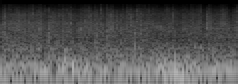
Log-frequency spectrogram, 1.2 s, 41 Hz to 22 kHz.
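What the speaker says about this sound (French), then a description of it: "quand ça pleut comme ça" Heavy rain pours down in a dense, steady hiss of drops on surfaces, loud and continuous with no gaps, on a roadside where traffic usually drives at 70.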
